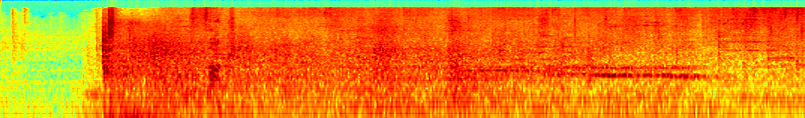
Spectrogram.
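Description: A heavy metal valve wheel grinds and creaks as it turns.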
